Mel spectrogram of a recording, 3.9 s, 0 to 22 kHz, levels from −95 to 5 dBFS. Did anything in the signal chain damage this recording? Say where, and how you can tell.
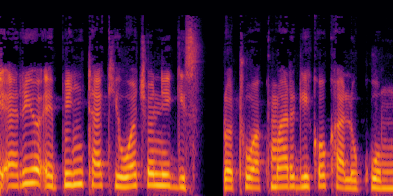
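Yes. At the network stage, just after "wacho ni", from 1.93 to 2.26 s, the speech dissolves into a decaying buzz, then about 190 ms of near-silence, and resumes with roughly 300 ms lost: a long network dropout, likely from missing packets. A spectrogram shows a smeared, fading band, then a blank gap.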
